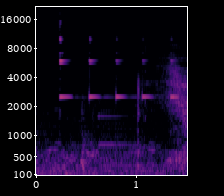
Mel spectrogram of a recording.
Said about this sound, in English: Yeah, that's the dentist tapping my teeth at the end there. The clink of the ceramic. Lovely. Yeah, dental appointment.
